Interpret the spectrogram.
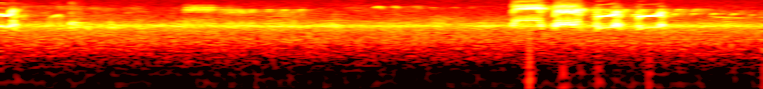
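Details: Black-capped chickadee at fledging, a youngster leaving the nest, giving four quick, high, thin call notes in a short burst near the end over a steady insect-like hum.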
